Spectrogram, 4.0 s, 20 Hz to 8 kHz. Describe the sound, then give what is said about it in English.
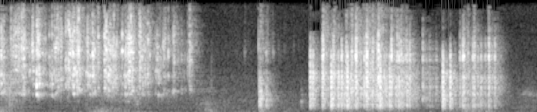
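Six dice rattle and clatter in bursts, shaken and tumbling across a hard surface with bright clicking, pausing briefly between two rolls, fairly loud with no voices. “So 2 dice for potency, 4 dice for damage. So 6 dice altogether.”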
